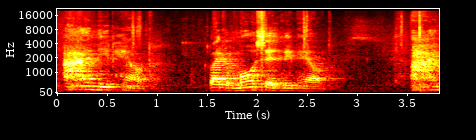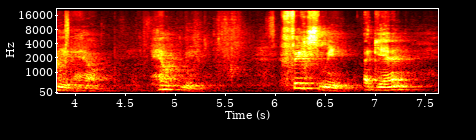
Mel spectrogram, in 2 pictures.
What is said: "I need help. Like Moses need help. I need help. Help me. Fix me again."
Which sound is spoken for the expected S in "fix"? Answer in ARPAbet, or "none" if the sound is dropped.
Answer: S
